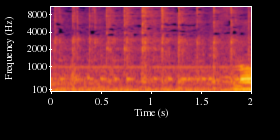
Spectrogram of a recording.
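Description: A spoon beating a thick paste of instant coffee, sugar and a little cold milk in a small steel bowl, scraping and tapping against the metal about five or six strokes a second as the paste is whipped for frothy coffee.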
